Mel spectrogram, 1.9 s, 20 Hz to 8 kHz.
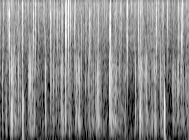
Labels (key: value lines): label: biophony, sea urchins (Echinidae)
recorder: SoundTrap 600 or HydroMoth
